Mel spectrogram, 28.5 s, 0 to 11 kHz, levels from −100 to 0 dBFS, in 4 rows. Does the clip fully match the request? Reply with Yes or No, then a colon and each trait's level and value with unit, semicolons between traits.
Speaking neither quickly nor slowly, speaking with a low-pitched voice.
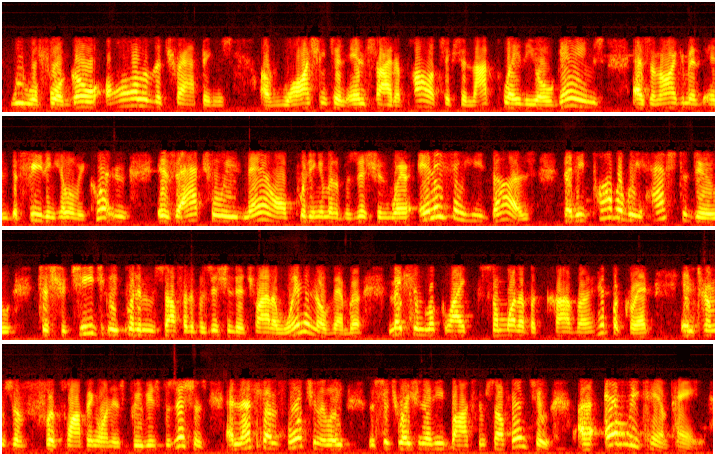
No: average, 180 wpm; medium, 155 Hz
